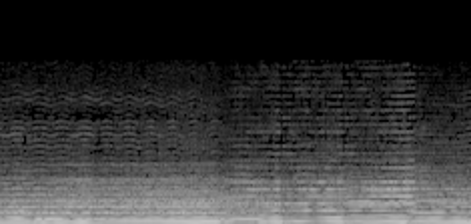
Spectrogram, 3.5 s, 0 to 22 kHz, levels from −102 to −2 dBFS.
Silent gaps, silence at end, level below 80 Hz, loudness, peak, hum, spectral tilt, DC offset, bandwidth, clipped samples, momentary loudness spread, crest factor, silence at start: none; 0 s; -70 dBFS; -29 LUFS; -16 dBFS; none; -6.5 dB/octave; under 0.1%; 12.5 kHz; under 0.1%; 3 LU; 12 dB; 0 s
